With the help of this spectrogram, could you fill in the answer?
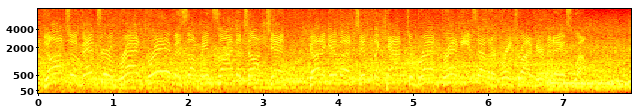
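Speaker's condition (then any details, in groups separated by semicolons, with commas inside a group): No condition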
